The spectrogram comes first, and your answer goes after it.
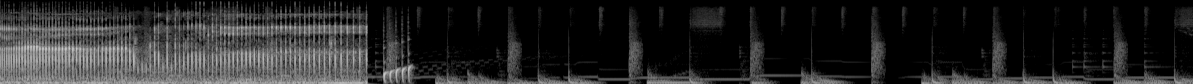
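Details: A loud noisy burst gives way to bouncy synthesizer music with plopping and boing effects, and no animal sound heard.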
